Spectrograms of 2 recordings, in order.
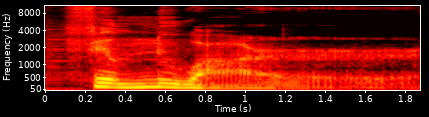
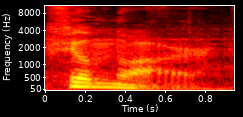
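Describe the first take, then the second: First: Noir is said with an added oo vowel. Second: Noir is said without an oo vowel. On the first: The speaker calls it wrong. "not film noir" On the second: The speaker calls it right. "There's no U in there. Film noir. It's closer to that"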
